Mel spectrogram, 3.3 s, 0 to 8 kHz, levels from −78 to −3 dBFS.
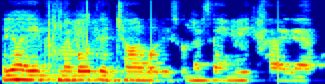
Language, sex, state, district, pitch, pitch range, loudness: Hindi, male, Bihar, Jahanabad, 150 Hz, 145-155 Hz, -17 LUFS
